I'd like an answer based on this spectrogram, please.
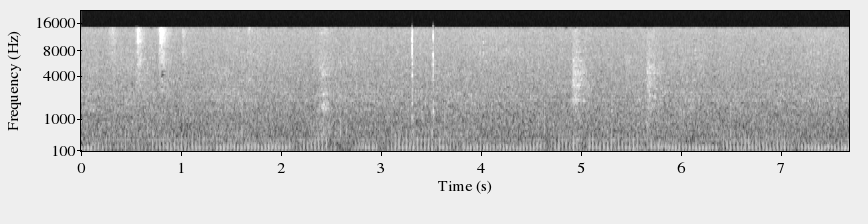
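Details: Nursing Maine Coon mix kittens, four days old, competing for milk, heard as a continuous low purr with a pulsing rhythm, plus a few faint clicks and rustles.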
